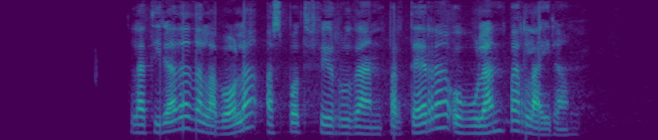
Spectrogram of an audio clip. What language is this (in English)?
Catalan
